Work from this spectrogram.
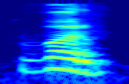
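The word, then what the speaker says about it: verb: टीई आर M term V ई आर बी वर्ब clear है आगे देखिए जब किसी वर्ड में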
